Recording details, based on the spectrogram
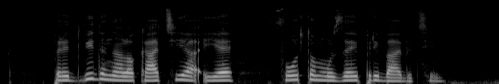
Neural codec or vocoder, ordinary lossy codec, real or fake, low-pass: none; none; real; 14.4 kHz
